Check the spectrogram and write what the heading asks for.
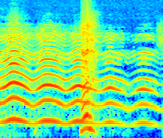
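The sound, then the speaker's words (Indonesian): A voice imitates wailing, crying sounds in a sustained, wavering tone, with a brief louder burst partway through, fairly loud. “Suara apa itu? Siapa yang menangis?”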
